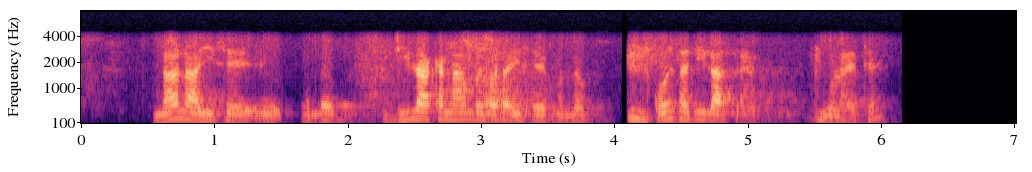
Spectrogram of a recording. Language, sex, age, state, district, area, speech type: Hindi, male, 30-45, Bihar, Vaishali, urban, conversation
